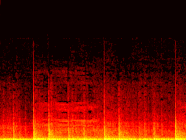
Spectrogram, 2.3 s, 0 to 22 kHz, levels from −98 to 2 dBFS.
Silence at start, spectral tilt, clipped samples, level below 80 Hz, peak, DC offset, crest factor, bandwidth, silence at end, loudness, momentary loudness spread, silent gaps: 0 s; -8.5 dB/octave; under 0.1%; -38 dBFS; -12 dBFS; under 0.1%; 14 dB; 8 kHz; 0 s; -27 LUFS; 3 LU; none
